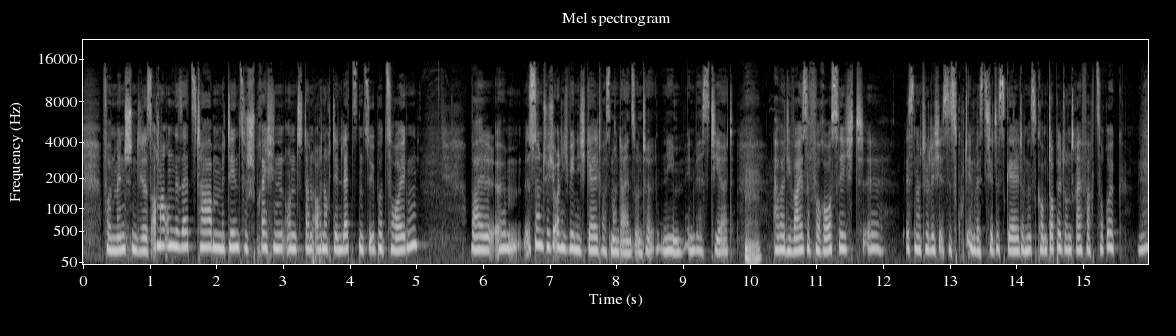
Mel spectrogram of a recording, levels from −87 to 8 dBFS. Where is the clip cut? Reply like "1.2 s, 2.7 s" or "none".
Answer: 1.1 s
